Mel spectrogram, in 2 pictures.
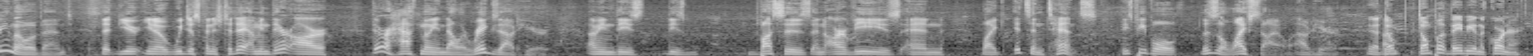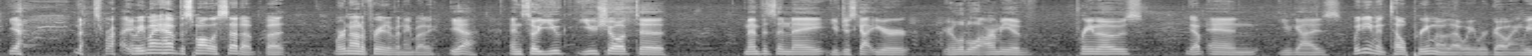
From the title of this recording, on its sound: Live From The Primo BBQ Bash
